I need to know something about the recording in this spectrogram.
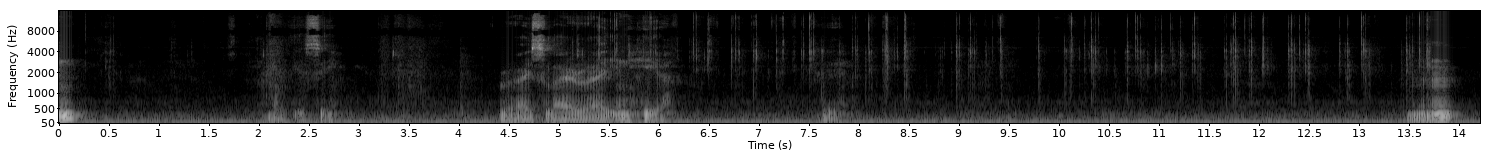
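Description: A small plastic case clicks as it is pried open.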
